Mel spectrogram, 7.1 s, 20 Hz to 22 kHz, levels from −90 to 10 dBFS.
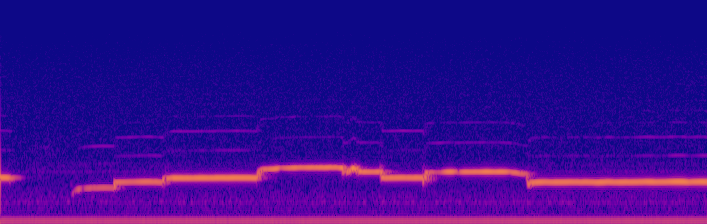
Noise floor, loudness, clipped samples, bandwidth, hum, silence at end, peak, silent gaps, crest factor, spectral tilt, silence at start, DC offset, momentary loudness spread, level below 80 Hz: -49 dBFS; -29 LUFS; under 0.1%; 8.4 kHz; none; 0 s; -16 dBFS; none; 12 dB; -6.5 dB/octave; 0 s; under 0.1%; 9 LU; -48 dBFS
